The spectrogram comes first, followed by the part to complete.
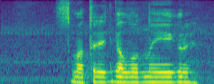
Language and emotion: Russian, neutral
